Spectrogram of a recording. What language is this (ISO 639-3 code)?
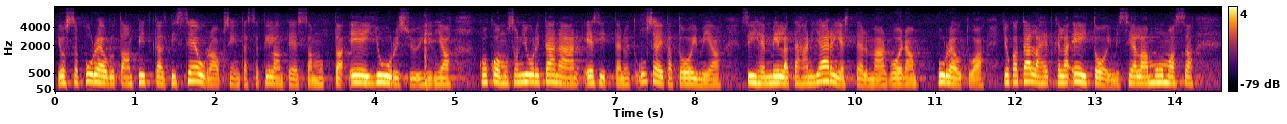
fin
